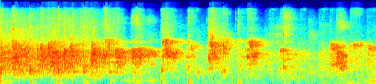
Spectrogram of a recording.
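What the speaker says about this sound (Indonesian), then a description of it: "selanjutnya kita beri aplaus kepada semua kelompok yang maju" Applause from a classroom of students cheering the groups that presented, a steady burst of many hands clapping close by that continues throughout.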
